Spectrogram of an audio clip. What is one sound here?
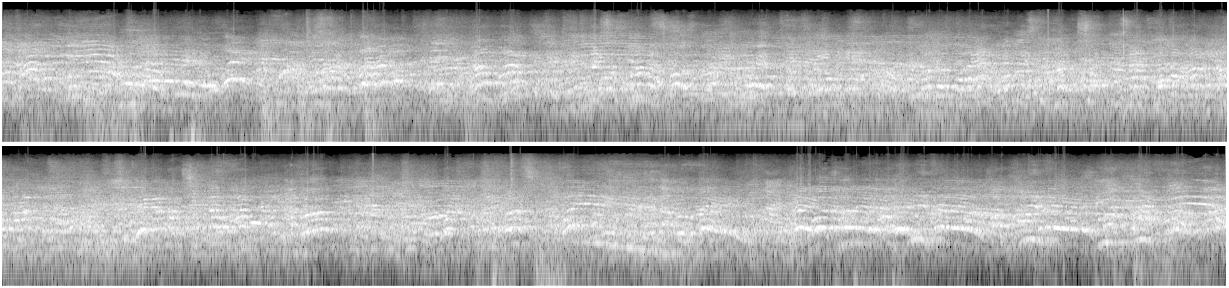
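A crowd shouts and cheers loudly all around.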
